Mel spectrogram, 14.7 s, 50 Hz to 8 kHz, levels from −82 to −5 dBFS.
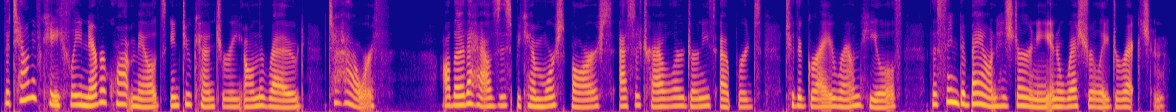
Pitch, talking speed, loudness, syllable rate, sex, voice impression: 225 Hz, 165 wpm, -19 LUFS, 4.6 syllables/s, female, feminine, adult-like, tensed, slightly bright, slightly muffled, fluent, intellectual, calm, friendly, reassuring, lively, kind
